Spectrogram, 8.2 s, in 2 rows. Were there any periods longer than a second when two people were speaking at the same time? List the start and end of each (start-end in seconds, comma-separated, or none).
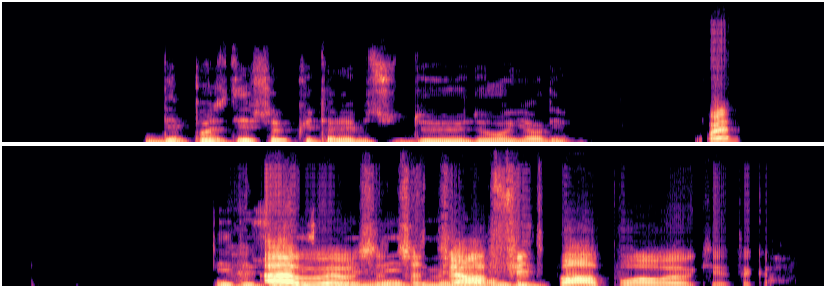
5.4-6.8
